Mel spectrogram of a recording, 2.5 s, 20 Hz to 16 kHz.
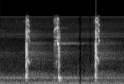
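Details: Three well-spaced, hoarse, clipped notes, one roughly every seven-tenths of a second, from a peregrine falcon pair talking through the afternoon at Orange on 13 January 2019.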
